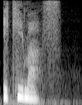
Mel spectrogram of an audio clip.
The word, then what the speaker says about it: ikimasu: The verb to go ends again in mas, and it is ikimasu. – Ikimasu. – And if you want an image for remembering that, I'm picky about where I go. So it rhymes with picky, iki, ikimasu.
